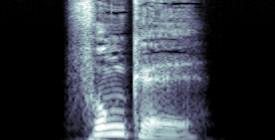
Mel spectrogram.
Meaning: inflection of funkeln: 1. first-person singular present 2. singular imperative
- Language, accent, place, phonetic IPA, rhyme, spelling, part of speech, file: German, Germany, Berlin, [ˈfʊŋkl̩], -ʊŋkl̩, funkel, verb, De-funkel.ogg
